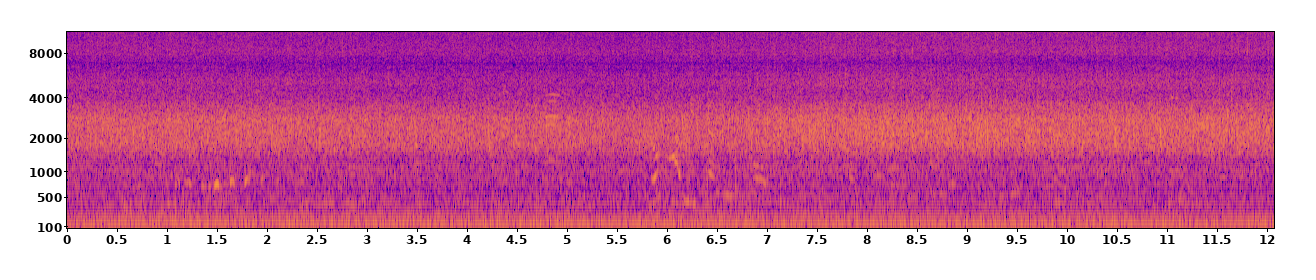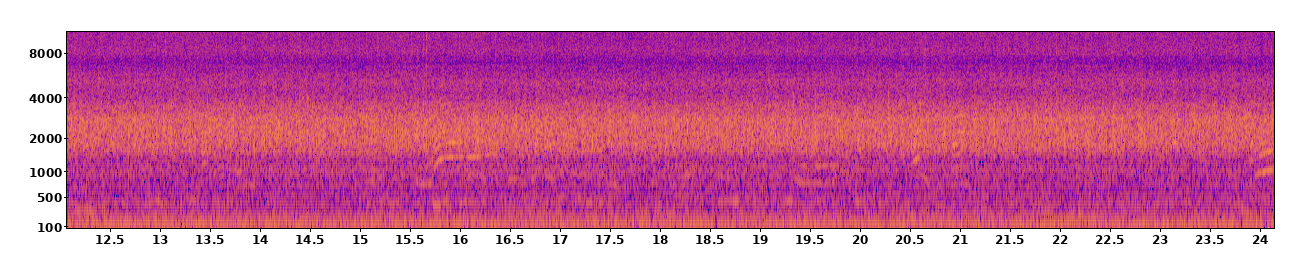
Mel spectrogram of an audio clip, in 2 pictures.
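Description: Steady rushing and splashing of a large park fountain's spray, with faint voices of people talking.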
